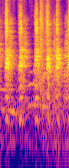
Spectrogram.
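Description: Ducks in a farm barn quack in a quick run of about six loud, nasal calls, close by and without talk.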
